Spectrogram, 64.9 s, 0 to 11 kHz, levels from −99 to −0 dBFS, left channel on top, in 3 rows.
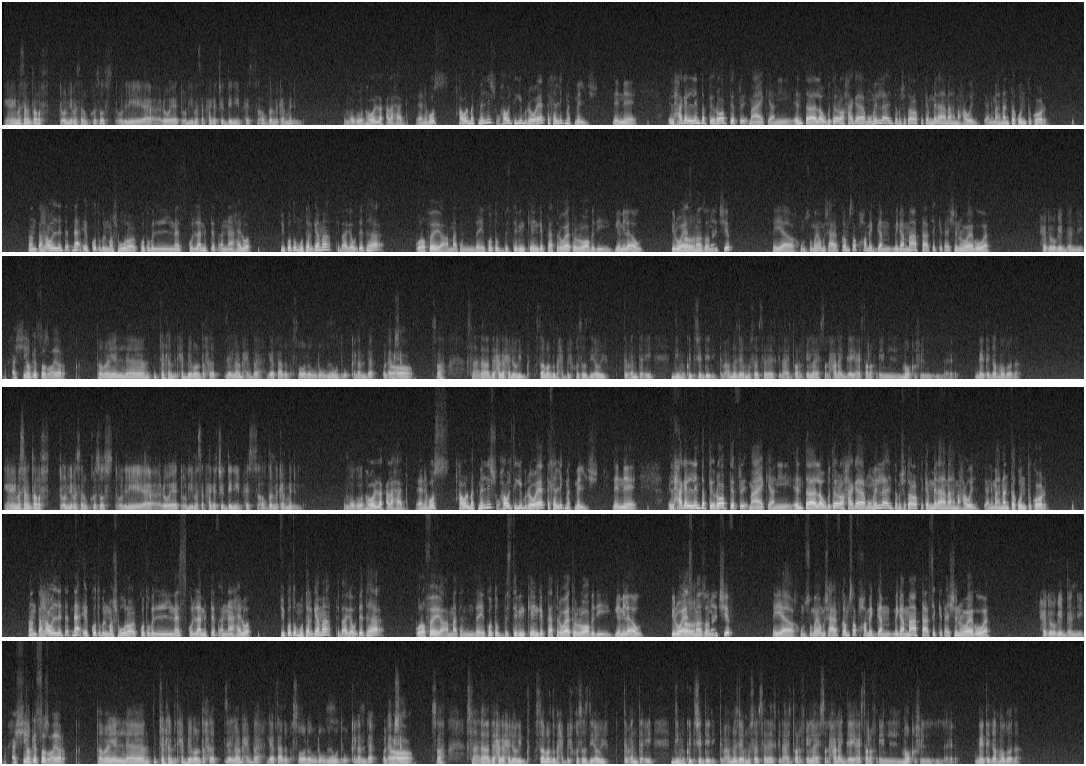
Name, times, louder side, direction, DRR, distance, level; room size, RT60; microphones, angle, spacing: voice 1, 0.0-6.0 6.8-7.3 22.4-22.7 35.3-35.6 42.4-43.3 43.7-43.9 45.2-51.4 52.0-55.4 55.7-62.4 62.7-63.6, right 2 dB, 70° right, 4.0 m, -32 dB
voice 2, 7.2-11.9 12.2-12.7 13.0-20.9 22.2-26.6 27.2-29.3 29.9-34.4 35.0-36.2 37.0-41.4 43.5-44.5 51.0-51.5, right 3 dB, 55° right, 1.2 m, -28 dB
head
